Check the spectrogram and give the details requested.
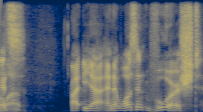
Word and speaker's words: Wurst: And it wasn't Wurst. It's Wurst. Ma Wurst. Wurst? You don't Wurst. But not Wurst. Right. I mean, you can still say it like that, but the Austrians would say Wurst. Wurst.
